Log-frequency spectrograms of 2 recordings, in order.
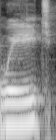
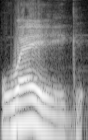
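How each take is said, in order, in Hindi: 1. शब्द का अंत j की आवाज़ से होता है। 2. शब्द का अंत कड़े g की आवाज़ से होता है। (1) "इसको आपने वेज नहीं बोलना" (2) "कैसे बोलना इस वर्ड को"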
